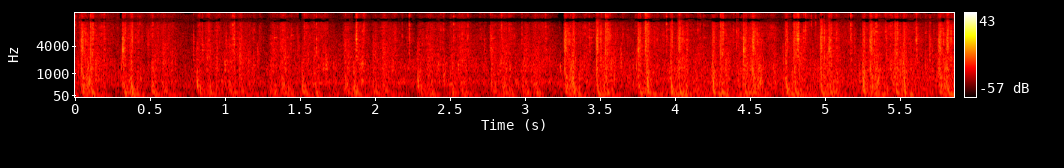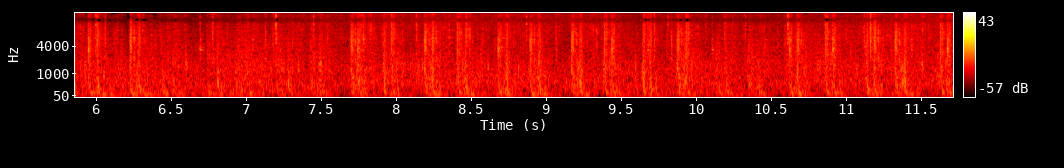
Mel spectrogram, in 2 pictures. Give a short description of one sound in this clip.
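Wind blows across open ground.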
